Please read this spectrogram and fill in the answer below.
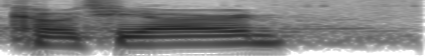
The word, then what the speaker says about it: Cotillard: Marion uh, Cotillard.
